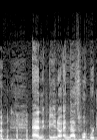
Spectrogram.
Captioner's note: all laughing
